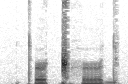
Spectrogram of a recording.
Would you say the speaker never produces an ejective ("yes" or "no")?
no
